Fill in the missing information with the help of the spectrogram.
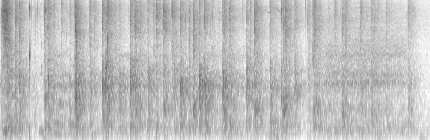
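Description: An audience applauds warmly, many hands clapping in a dense, steady patter that holds for several seconds and then thins slightly toward the end.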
